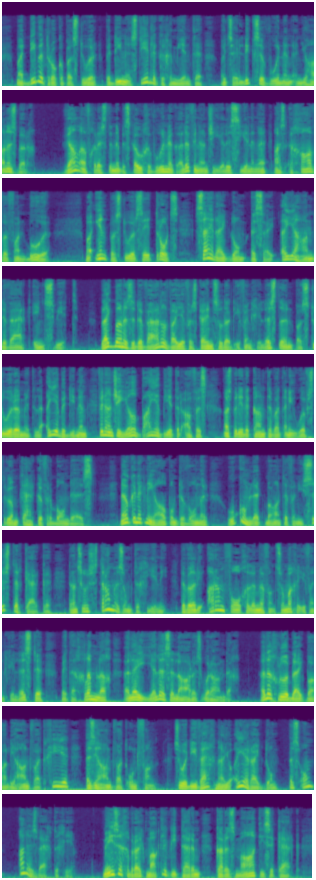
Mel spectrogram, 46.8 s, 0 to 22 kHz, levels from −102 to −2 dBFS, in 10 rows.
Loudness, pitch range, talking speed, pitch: -20 LUFS, 75-110 Hz, 170 wpm, 90 Hz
